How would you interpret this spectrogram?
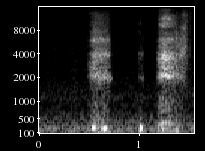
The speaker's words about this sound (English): Hey, are you breathing weird or is that me?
